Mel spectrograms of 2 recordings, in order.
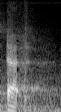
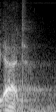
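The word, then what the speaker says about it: Et (את): The Hebrew is, that Hebrew word spelled Aleph and Tav is pronounced Et. Everybody say Et.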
